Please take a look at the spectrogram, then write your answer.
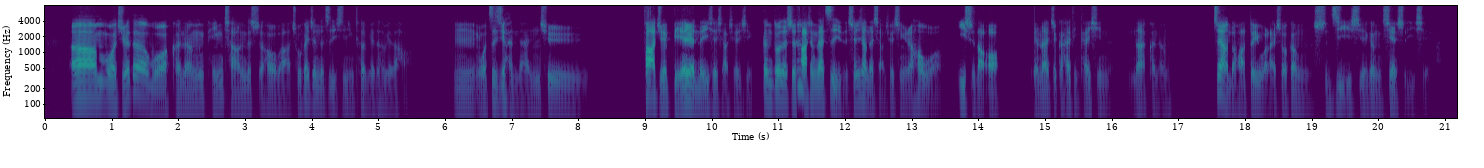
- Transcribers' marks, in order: none
- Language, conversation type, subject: Chinese, podcast, 能聊聊你日常里的小确幸吗？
